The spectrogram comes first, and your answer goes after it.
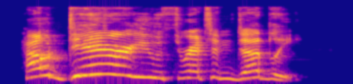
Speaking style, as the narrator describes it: roared Uncle Vernon

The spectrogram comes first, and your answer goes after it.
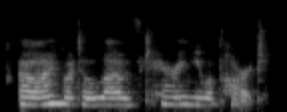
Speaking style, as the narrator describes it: Sora said

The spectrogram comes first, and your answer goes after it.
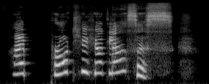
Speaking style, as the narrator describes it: Aziraphale squeaked

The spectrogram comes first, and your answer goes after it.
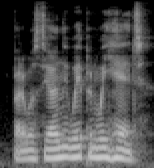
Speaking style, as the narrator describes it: said Myshella

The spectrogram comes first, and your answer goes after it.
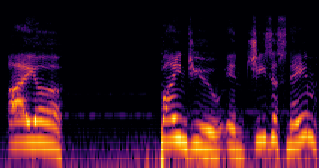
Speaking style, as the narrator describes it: Jacob said weakly

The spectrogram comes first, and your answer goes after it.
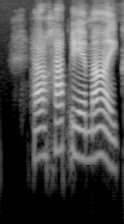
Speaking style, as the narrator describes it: cried he

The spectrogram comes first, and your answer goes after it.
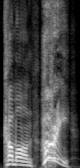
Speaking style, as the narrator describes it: Chekhov yelled again, the last word muffled by his helmet

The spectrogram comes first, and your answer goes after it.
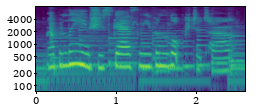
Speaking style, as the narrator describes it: sighed Mrs

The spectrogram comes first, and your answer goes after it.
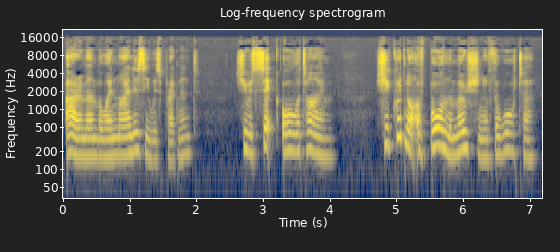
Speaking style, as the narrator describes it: Cromwell commented wistfully

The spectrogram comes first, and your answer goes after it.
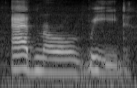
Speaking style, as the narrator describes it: spat back

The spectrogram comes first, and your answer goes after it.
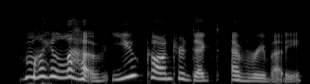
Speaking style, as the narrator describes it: said his wife with her usual laugh

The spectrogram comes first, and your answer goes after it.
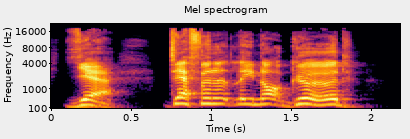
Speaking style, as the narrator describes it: Alex shouted

